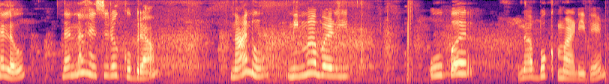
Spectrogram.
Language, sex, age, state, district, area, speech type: Kannada, female, 18-30, Karnataka, Chamarajanagar, rural, spontaneous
